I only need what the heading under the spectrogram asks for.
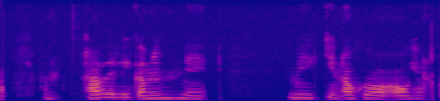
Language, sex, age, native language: Icelandic, female, 13, Icelandic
